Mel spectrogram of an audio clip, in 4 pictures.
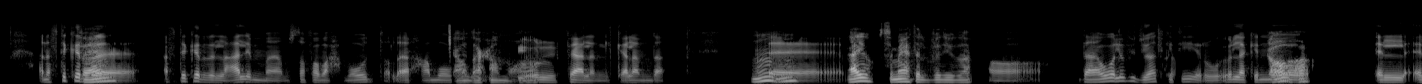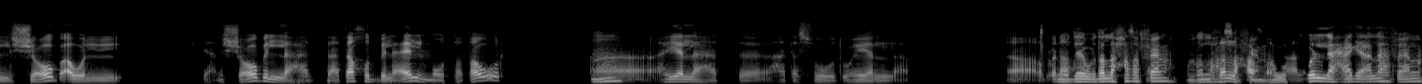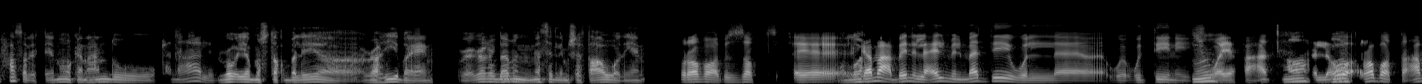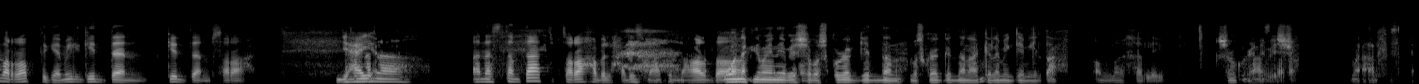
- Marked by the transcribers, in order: tapping; unintelligible speech; unintelligible speech; other background noise; other noise
- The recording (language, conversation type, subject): Arabic, unstructured, إيه أهم الاكتشافات العلمية اللي غيّرت حياتنا؟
